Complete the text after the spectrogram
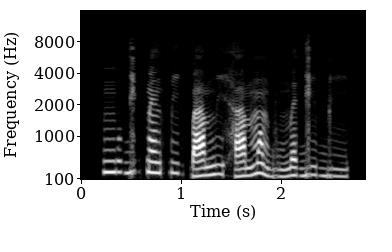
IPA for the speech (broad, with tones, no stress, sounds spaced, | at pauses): m u˦ ɡ i˦ k͡p ɛ̃˦ k͡p i˦˨ k͡p a˨˦ m i˦˨ h a˨˦ m ɔ̃˦˨ b u˨ m ɛ˧ ɡ i˧ b i˧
